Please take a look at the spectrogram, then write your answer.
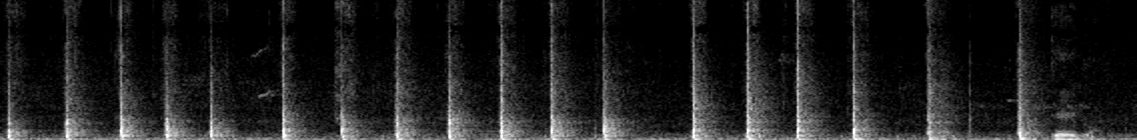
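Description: A knife slices bananas on a cutting board with a run of about seventeen crisp, close chops at a steady, even pace, each cut landing with a short thud.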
